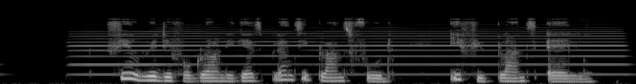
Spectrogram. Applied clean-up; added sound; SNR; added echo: none; Bowed string instrument; 10 dB; none.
